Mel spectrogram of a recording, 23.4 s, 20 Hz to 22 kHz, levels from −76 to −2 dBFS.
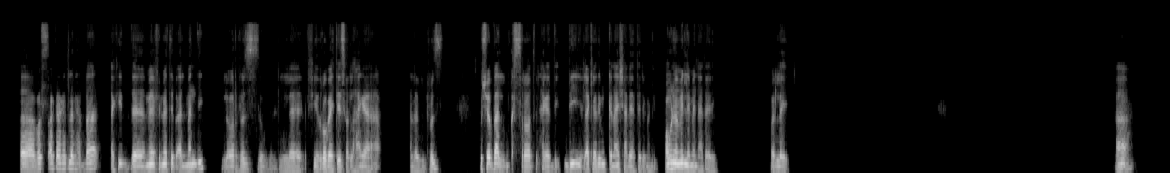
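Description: No technical faults are audible in this speech recording at any point.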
